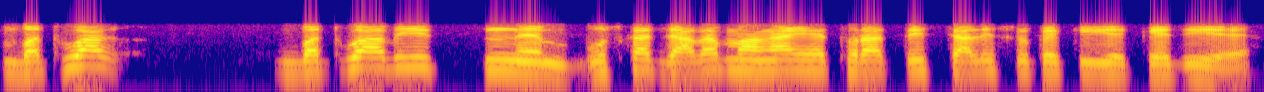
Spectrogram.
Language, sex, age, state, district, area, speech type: Hindi, male, 30-45, Bihar, Vaishali, urban, conversation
